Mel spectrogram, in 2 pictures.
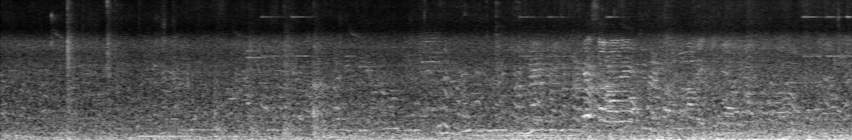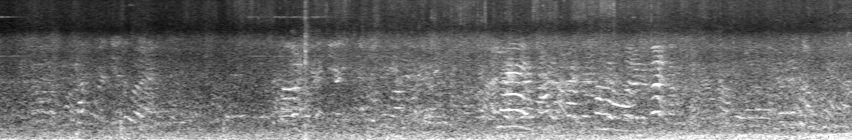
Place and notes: Ln., Guoqing Rd., Banqiao Dist. - Evening market
Evening market, Traffic sound, vendors peddling
Banqiao District, New Taipei City, Taiwan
